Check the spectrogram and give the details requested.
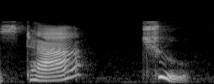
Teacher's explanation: we stress on the first three letters stat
